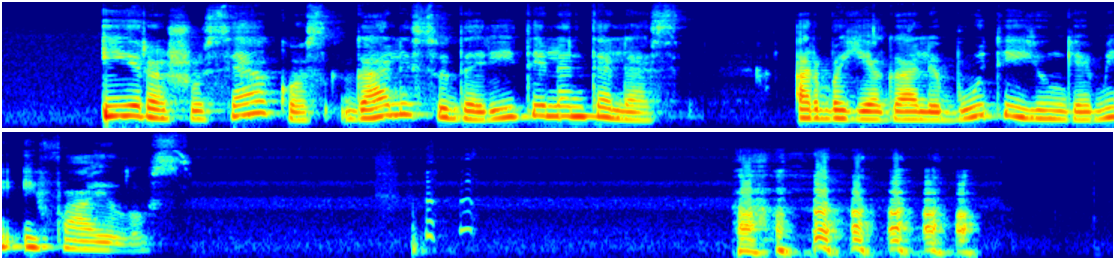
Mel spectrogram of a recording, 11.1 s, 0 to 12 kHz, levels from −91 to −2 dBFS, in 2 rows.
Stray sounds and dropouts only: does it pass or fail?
fail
